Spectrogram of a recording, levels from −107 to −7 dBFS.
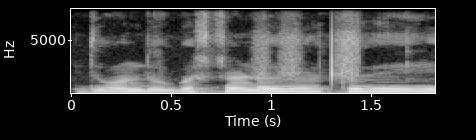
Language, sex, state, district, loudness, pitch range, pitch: Kannada, male, Karnataka, Koppal, -20 LUFS, 115-125 Hz, 120 Hz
